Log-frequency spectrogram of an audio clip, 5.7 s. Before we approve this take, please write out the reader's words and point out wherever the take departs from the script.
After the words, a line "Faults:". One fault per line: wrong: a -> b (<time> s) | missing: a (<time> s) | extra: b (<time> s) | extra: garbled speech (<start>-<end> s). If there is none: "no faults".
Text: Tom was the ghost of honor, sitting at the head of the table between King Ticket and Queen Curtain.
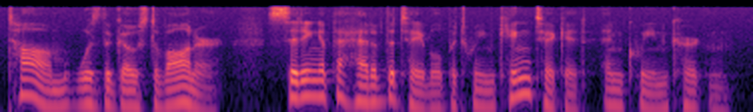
Tom was the ghost of honor, sitting at the head of the table between King Ticket and Queen Curtain.
Faults:
no faults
